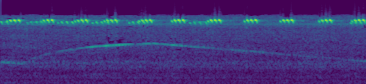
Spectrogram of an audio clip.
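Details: A cricket just released outdoors after being caught inside a house, trying to get back in: high pulsed chirps about three per second, with a rising-then-falling siren-like tone through the background.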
